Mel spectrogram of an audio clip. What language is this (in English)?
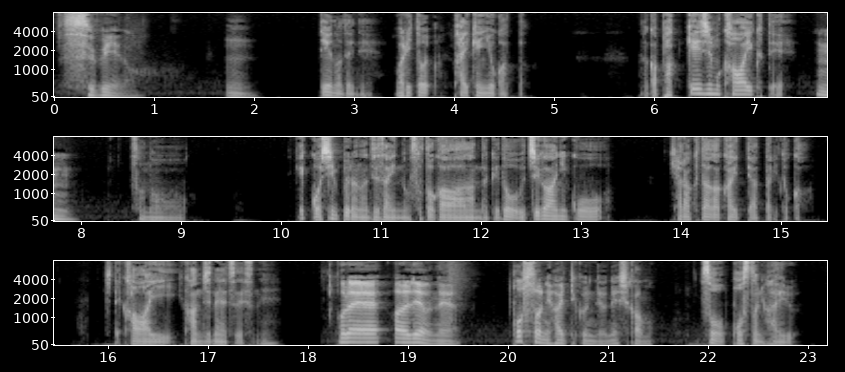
Japanese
